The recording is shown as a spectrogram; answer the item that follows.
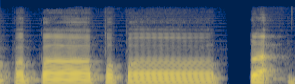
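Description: A man's voice: a couple of short clipped syllables, then two long vocal notes held at one level pitch, like a drawn-out hum.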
